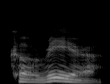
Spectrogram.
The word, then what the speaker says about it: career: Prononciation c'est career. Li gen 2 syllabes. Nou accentuer sou deuxième nan. Rare. Career.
